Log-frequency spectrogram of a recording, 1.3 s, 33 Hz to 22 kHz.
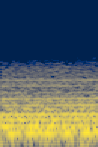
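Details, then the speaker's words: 2002 Ford Taurus, codes P1121/P0122, driving on barely touched throttle: steady heavy drone as revs climb to 4,500 rpm; TPS replacement only helped slightly, new alternator and belt fixed it. "and look at this i'm barely touching the gas barely even putting my foot on the gas and we're all the way up to 4 500 rpms"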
